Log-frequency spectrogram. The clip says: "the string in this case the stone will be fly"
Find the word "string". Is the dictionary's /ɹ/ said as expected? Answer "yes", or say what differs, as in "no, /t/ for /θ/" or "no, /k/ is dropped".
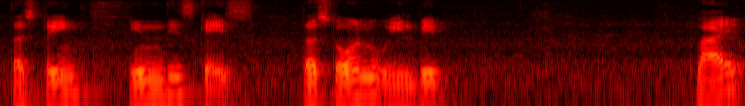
yes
